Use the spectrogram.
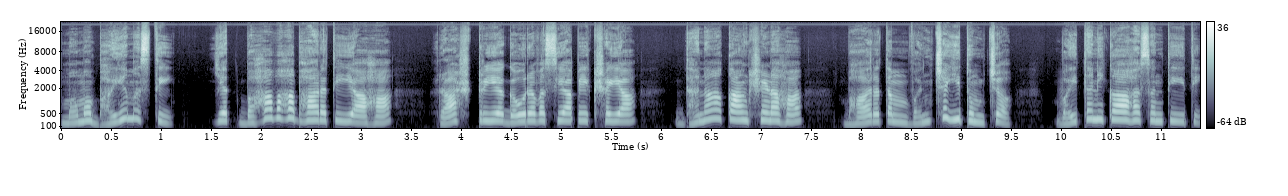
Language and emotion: Sanskrit, fearful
